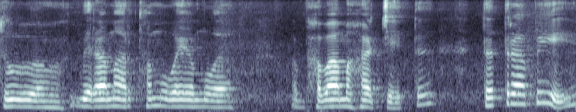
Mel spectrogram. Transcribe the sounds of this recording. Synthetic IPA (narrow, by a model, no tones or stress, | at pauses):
t̪uʋiɾaːmaːɾt̪ʰɐmʋɐjɐmʋɐ | bʱɐʋaːmɐɦaːt͡ʃet̪ | t̪ɐt̪ɾaːpe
